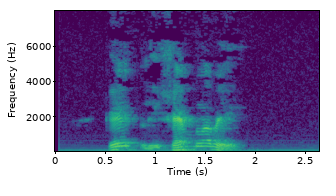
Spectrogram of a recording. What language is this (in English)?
Catalan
